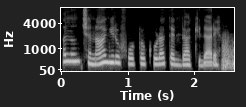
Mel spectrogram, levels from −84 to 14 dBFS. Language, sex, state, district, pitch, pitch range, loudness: Kannada, female, Karnataka, Mysore, 240 Hz, 225-290 Hz, -18 LUFS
